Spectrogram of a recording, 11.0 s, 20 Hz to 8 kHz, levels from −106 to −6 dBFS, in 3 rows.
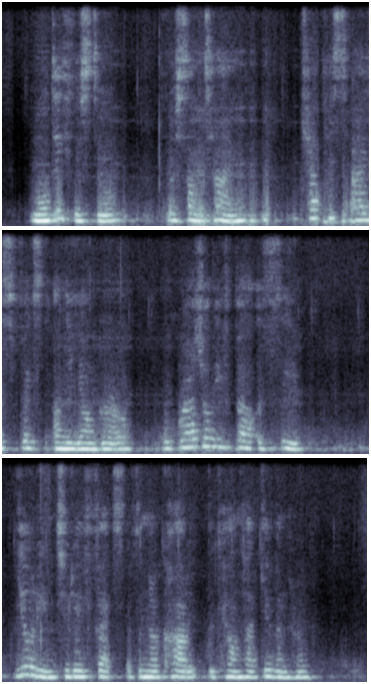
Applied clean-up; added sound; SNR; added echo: neural separator model SepFormer DNS4.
